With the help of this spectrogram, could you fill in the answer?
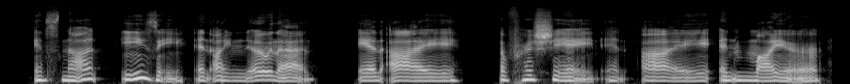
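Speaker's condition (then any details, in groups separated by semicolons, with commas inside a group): ALS; voice changing and declining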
